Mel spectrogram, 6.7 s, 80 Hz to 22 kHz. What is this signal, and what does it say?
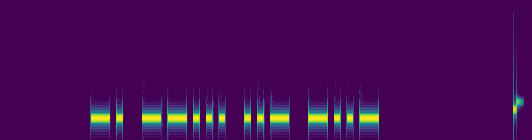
Morse code, heard as a keyed tone, about 15 wpm, 700 Hz. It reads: N7UX
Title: USA Call Signs - 4 Characters - 4x Character Spacing - 15wpm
